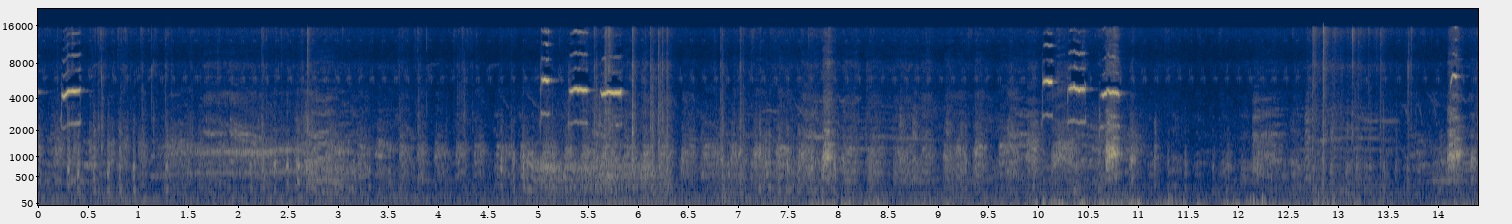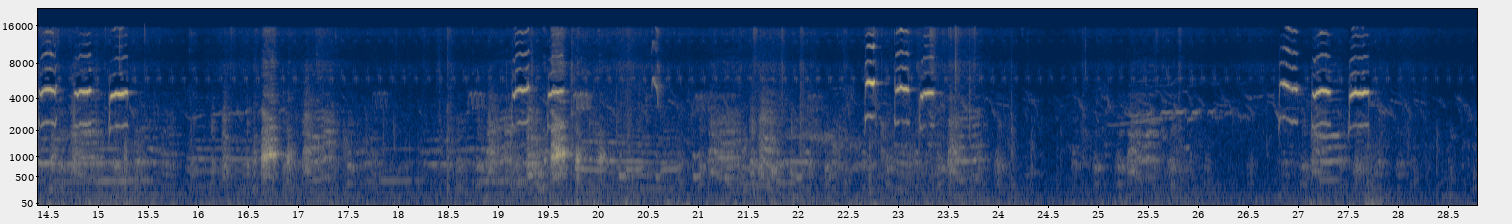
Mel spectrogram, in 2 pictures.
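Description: Cucak rawis calling: loud, sharp groups of three or four high notes, repeated about every four to five seconds, with softer, lower chattering calls in between.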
